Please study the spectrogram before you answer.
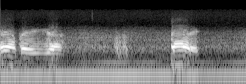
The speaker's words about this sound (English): Static. Yeah, static rather than a steady tone. I've got a little bit of a steady tone.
